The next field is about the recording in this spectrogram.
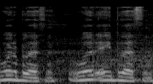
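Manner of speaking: ordinary talk, nothing marked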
